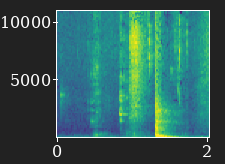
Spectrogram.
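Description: Someone takes a sip of beer: soft wet mouth noises, then one louder gulping, slurping burst, with no talking.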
